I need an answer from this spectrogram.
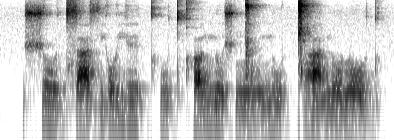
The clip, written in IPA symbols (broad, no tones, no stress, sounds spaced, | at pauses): ʃ ʊ d͡z a z j o j ɪ kʰ u t qʰ u n ʊ ʃ ŋ͡ǁ u n u ɡ͡ǁ a n o l o d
